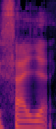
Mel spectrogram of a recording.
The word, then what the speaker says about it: Faye: On devrait dire Faye, comme paye. Je sais pas, ça s'écrit pareil. Et donc, c'est Faye. – Eh ben, c'est Faye, Gaël Faye.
